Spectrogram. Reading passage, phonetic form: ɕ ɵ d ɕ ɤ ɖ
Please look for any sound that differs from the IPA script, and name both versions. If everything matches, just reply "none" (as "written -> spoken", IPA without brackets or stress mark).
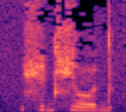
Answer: ɖ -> d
